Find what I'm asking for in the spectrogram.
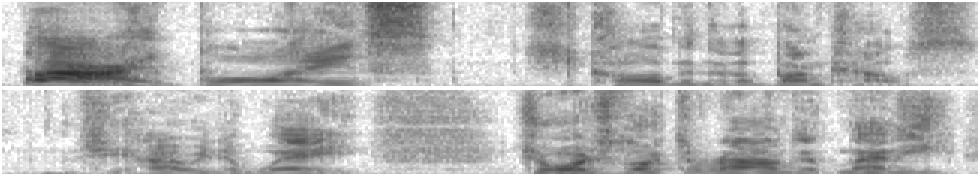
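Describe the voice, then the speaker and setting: A man's voice: deep voice, moderate pace. A man narrating fiction as a scripted, dramatic audiobook reading.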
